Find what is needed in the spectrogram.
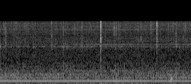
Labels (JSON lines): {"label": "anthrophony, boat engine", "recorder": "HydroMoth"}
